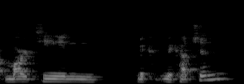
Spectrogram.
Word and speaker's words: Martine McCutcheon: Martine McCutcheon? – Yeah.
